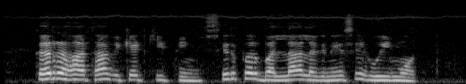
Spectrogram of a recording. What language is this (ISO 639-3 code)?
hin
